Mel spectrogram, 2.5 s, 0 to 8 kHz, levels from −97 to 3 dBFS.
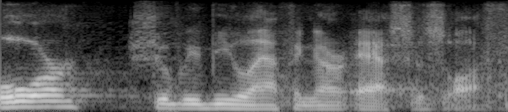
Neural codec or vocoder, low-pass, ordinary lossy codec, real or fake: codec, 16 kHz in and 24 kHz out, 2.2 kbps, FireRedTTS-2 codec; 7.2 kHz; Opus, 16 kbps; fake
